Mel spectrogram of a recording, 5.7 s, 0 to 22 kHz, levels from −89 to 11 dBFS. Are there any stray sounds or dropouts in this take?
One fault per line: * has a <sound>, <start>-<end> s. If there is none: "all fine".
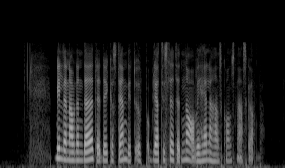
all fine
